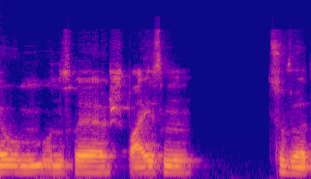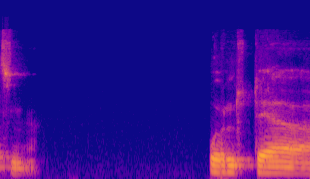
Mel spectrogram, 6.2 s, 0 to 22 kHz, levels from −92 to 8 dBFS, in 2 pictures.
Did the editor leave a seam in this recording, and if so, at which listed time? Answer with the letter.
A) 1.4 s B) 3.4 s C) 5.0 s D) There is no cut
C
